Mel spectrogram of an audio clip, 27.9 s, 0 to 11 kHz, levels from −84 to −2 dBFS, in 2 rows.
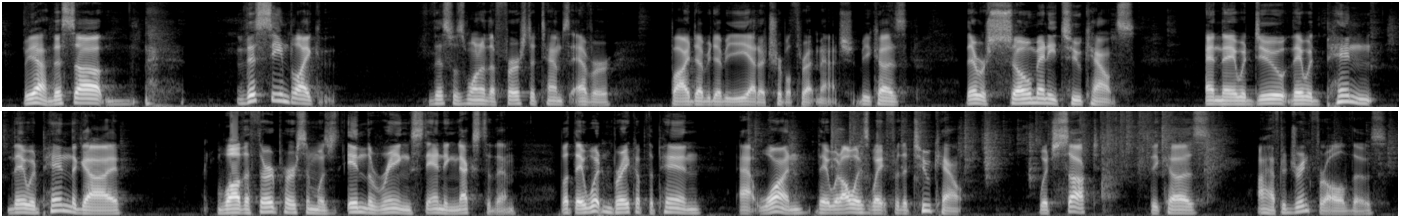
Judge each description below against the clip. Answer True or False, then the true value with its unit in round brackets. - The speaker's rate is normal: True (175 wpm)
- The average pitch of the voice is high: False (115 Hz)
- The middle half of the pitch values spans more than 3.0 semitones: True (4.3 semitones)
